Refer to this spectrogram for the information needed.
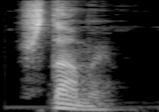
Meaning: nominative/accusative plural of штамм (štamm)
- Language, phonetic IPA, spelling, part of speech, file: Russian, [ˈʂtamɨ], штаммы, noun, Ru-штаммы.ogg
